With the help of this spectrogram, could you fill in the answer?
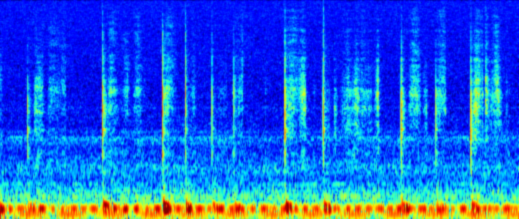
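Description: A long nail scratches and traces across the printed card cover of a paperback coloring book, making short, dry scratching strokes over a steady low hum.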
